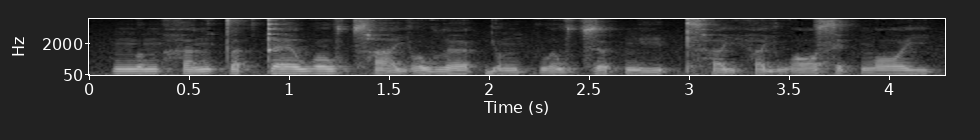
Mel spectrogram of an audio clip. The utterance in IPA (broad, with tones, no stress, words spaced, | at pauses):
ŋʊ˨˧ŋhɐ˨˥ŋ t̪ɐ˨˥k̚t̪ɛː˥ wo˥w t͡sʰaː˨˩jo˧wlœː˨k̚jʊ˨ŋ kʷɐ˨˥wt͡sɵ˨˥t̚ŋiː˨˥p̚ t͡sʰɐ˨jhɐ˨˩jwɔː˨˧sɪ˧k̚ ŋɔː˥j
